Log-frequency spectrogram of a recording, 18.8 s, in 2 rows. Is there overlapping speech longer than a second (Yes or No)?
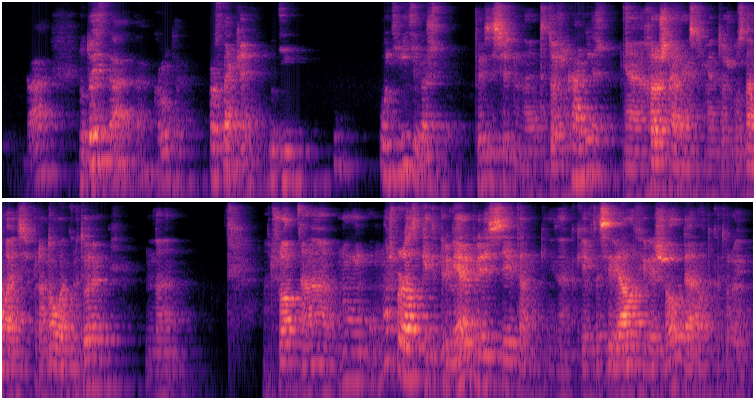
No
